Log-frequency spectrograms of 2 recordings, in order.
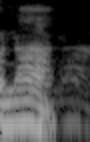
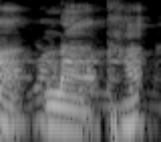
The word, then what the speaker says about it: นาค: คือ โบราณ นะ ครับ แต่ ถ้า ใน ภาษา พระ ใน ภาษา บาลี น หนู สระอา ค ควาย จะ ไม่ ได้ ออก เสียง ว่า นาค จะ อ่าน ออก เสียง ว่า นาคะ นาคะ แปล ว่า ผู้ รู้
